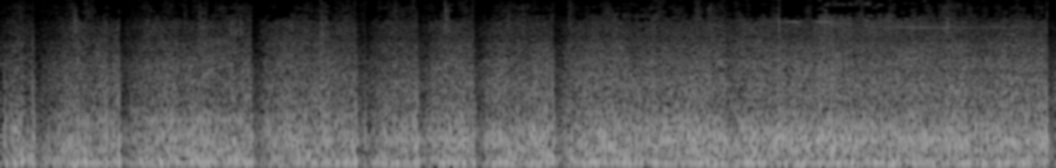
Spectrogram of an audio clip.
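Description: Aerial fireworks shells bursting in quick succession: repeated sharp bangs over a continuous low rumble of booms.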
